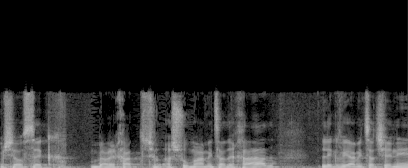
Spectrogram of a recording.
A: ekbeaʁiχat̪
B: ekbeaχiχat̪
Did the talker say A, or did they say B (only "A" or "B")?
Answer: A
